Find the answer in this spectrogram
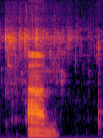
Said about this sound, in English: Is somebody going pee? No, I'm sorry. I'm filling up my water bottle.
